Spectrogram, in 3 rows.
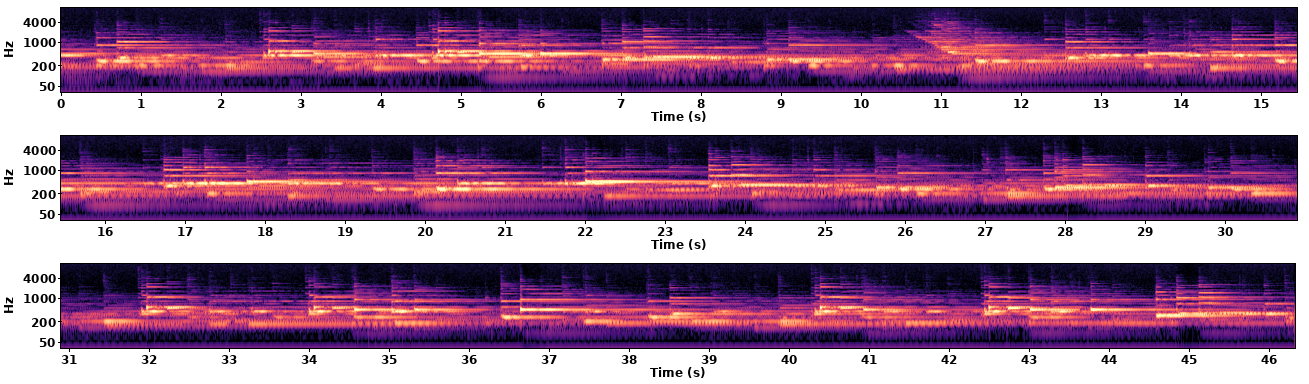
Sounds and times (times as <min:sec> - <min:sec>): Harp: 0:00.0 - 0:46.3
Plucked string instrument: 0:00.0 - 0:46.3.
